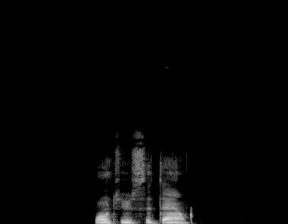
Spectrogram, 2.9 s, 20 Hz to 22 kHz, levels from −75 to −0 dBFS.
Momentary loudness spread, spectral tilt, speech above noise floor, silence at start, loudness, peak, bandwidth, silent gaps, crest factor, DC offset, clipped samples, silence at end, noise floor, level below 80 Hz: 12 LU; -6 dB/octave; 68 dB; 0.95 s; -19 LUFS; -2 dBFS; 9.4 kHz; none; 20 dB; under 0.1%; under 0.1%; 1 s; -86 dBFS; -60 dBFS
